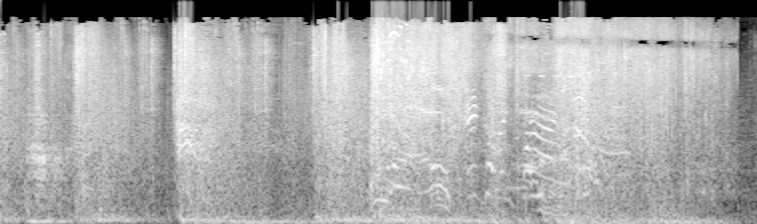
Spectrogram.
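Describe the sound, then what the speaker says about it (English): A frag grenade detonates in Gears of War: Judgment, a loud booming blast with crashing debris and gunfire around it in a busy battle mix, with voices shouting over the action. "Incoming frag!"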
